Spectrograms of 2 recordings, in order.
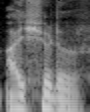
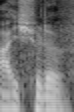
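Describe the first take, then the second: Both takes have the same delivery.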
